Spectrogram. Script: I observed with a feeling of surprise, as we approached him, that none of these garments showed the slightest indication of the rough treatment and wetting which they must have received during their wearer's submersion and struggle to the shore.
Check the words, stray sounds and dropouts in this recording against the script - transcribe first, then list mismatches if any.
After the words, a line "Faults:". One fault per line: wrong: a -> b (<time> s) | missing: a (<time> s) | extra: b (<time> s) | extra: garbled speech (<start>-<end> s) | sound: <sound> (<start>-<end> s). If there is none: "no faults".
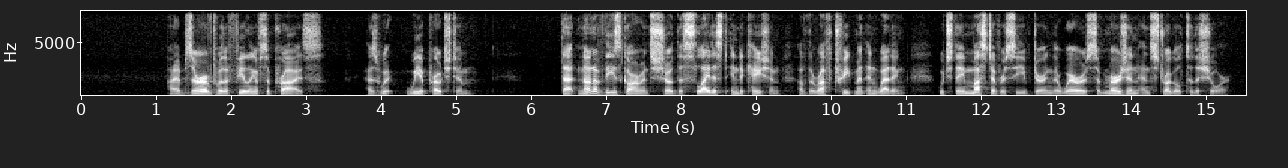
I observed with a feeling of surprise, as we we approached him, that none of these garments showed the slightest indication of the rough treatment and wetting which they must have received during their wearer's submersion and struggle to the shore.
Faults:
extra: we (4.3 s)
